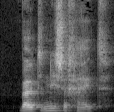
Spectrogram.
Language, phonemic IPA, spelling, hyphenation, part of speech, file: Dutch, /bœy̯.təˈnɪ.səxˌɦɛi̯t/, buitenissigheid, bui‧te‧nis‧sig‧heid, noun, Nl-buitenissigheid.ogg
- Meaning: 1. weirdness, oddity, excentricity 2. something odd; an excentricity, an oddity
